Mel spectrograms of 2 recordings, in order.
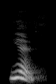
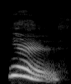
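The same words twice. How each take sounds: First: The voice falls from mid pitch to low. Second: The voice falls from high pitch to low. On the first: The word sounds calm and neutral. "The low falling tone starts in the middle of the voice range and goes down" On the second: The word sounds interested and involved. "the voice falls from a high to a low pitch"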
